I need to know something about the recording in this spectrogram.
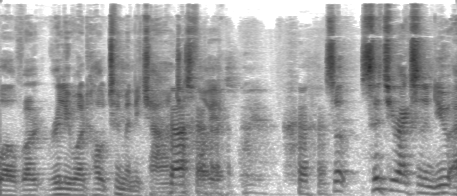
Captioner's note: laughs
